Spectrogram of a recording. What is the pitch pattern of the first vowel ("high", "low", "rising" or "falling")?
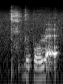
high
